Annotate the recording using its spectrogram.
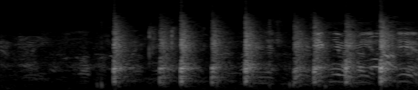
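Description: A voice shouting a quick run of short, sharp syllables, about three a second, starting about a second in.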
